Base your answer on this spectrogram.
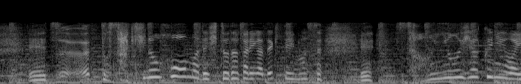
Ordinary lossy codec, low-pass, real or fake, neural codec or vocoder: none; 7.2 kHz; real; none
